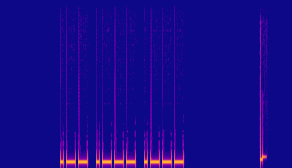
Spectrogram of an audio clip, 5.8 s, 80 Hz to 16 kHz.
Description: Morse code, heard as a keyed tone, about 20 wpm, 700 Hz. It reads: WJJ
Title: Three Challenging Letter-Number Combinations 20wpm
